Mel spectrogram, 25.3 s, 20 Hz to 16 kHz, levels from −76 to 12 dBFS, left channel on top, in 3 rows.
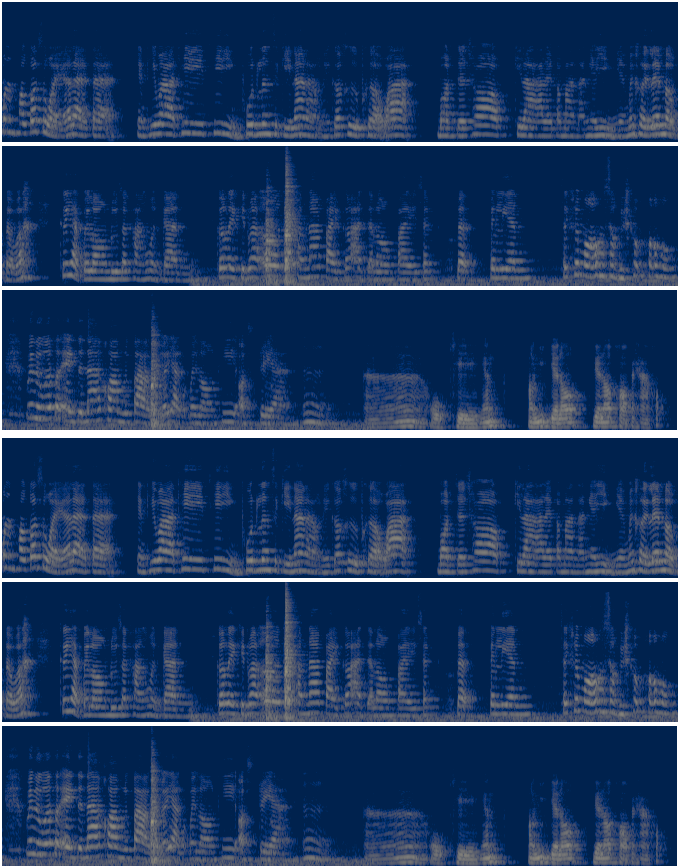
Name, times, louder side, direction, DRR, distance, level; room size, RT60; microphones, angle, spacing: voice 1, 0.0-1.4 1.7-5.1 5.4-13.8 14.1-15.1 15.4-21.1, right 1 dB, 55° right, 1.9 m, -38 dB
sound 1, 10.8-21.6, right 2 dB, 35° right, 1.1 m, -41 dB
voice 2, 21.4-23.2 23.5-25.1, left 1 dB, 15° left, 0.7 m, -36 dB
9.1 x 5.8 x 5.5 m
head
